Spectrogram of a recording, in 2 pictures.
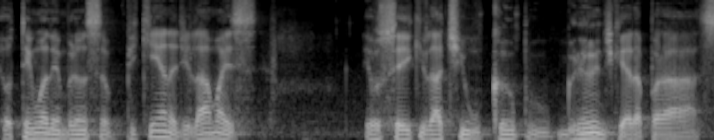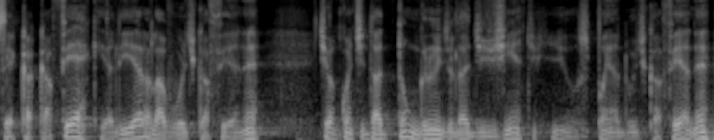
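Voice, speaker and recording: A very deep, low male voice with ordinary pitch variation at a moderate pace, on a very clean recording with a silent background. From Minas Gerais, Brazil. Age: 70s. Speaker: teacher and writer. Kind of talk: interview. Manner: halting.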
